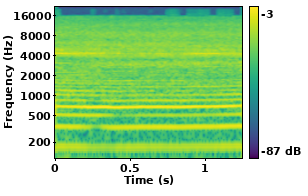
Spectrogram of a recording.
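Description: A chainsaw in Farming Simulator 19 drones steadily as it cuts down a tree, a sustained buzzing tone with no pauses or voices, loud and close.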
